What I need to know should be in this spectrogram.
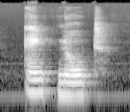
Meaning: an endnote
- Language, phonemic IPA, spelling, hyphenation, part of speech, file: Dutch, /ˈɛi̯nt.noːt/, eindnoot, eind‧noot, noun, Nl-eindnoot.ogg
